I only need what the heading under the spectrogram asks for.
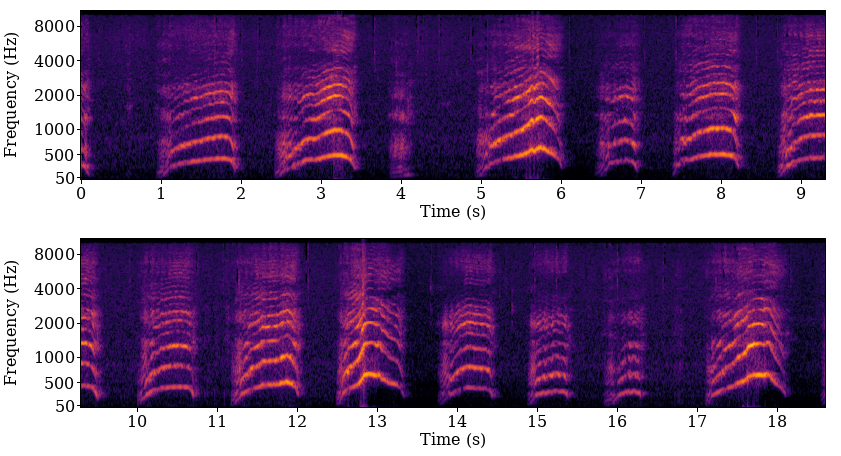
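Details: Long howling session by Darwin the border collie: many short arched wails, some clipped, others drawn out and rising at the end, following each other every second or two.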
